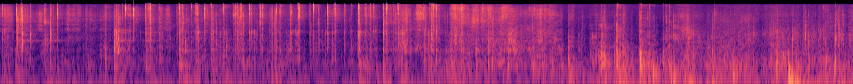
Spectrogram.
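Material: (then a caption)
Leather. Long nails scratch and tap the side panel and flap of a large, hollow, dark-brown leather tote bag (likely faux leather). The result is a steady stream of dry, crinkling scratches punctuated by sharp, short taps, with bright rasping texture over soft low thumps from the hollow bag.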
